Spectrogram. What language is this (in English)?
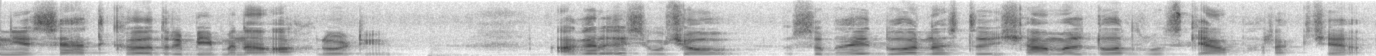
Kashmiri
